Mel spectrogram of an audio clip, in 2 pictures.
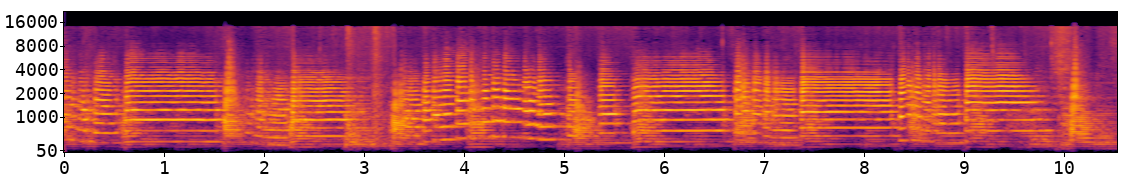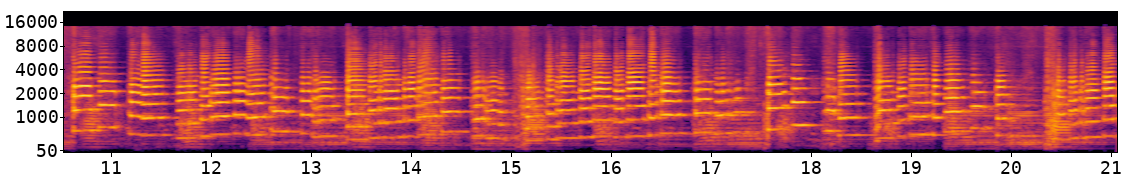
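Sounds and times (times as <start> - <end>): trumpet and trombone duet: 0.0 - 21.0.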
